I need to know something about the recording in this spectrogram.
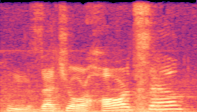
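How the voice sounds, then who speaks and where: A tippling old-west passenger, played by a man, needles people in a folksy drawl. The delivery is wry and the pitch jumps around freely, as in an audio drama with slight background noise. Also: big pitch swings, takes it slowly.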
